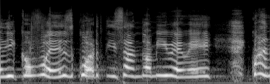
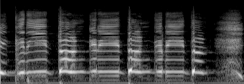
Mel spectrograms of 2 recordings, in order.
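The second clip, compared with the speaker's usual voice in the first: higher and softer with each word, ending in a sob; fading sob; 6 semitones higher, 4 dB quieter, slower than usual. Real, not acted. Describing the babies' cries to the congregation, fading to a sob. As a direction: let each word die away into crying.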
